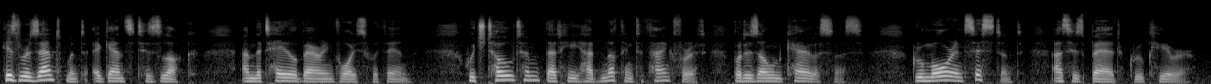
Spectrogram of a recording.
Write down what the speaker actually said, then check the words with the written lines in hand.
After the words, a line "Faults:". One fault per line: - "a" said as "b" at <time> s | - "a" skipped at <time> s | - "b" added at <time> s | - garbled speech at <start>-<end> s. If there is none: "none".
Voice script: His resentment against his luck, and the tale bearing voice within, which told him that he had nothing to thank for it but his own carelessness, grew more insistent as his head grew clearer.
His resentment against his luck, and the tale bearing voice within, which told him that he had nothing to thank for it but his own carelessness, grew more insistent as his bed grew clearer.
Faults:
- "head" said as "bed" at 10.8 s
